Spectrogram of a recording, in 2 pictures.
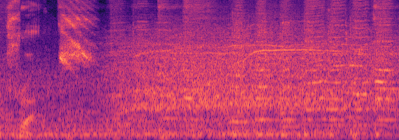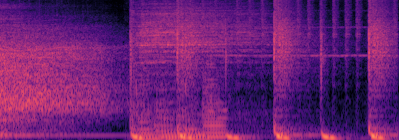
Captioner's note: audience cheering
